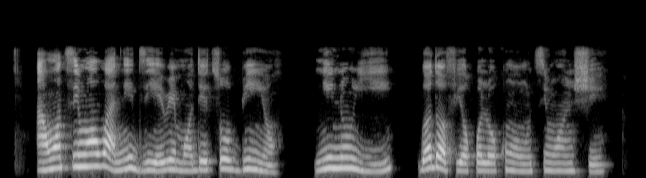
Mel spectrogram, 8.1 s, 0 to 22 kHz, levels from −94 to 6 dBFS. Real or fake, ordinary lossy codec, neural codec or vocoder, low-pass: real; none; none; 7.2 kHz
